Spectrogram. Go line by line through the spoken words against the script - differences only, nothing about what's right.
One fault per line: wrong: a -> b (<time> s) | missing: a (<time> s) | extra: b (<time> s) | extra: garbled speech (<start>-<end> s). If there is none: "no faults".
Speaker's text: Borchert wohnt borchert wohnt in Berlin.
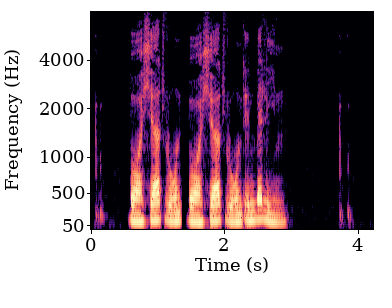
no faults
